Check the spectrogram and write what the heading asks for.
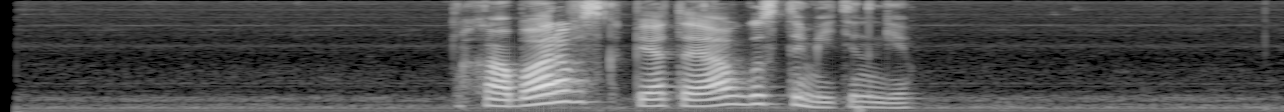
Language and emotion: Russian, neutral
